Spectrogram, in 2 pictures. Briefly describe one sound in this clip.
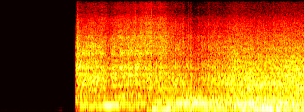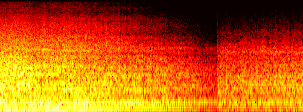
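A car engine revs loudly and roars away.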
